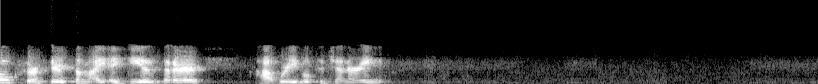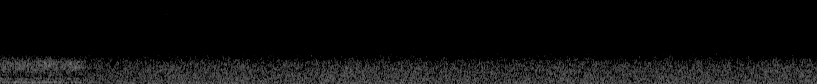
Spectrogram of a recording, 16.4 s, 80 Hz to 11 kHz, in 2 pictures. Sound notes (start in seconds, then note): 8.4 pause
